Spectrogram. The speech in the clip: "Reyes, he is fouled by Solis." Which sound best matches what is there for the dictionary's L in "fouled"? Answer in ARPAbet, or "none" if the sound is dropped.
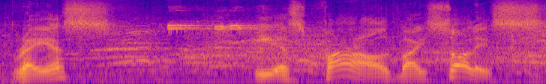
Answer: L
